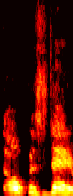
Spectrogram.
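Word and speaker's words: Opus Dei: It was opus day, right? And opus. Opus day, I think, is what it's called. Opus day. Oh, okay. They were prus. But it's pronounced like day.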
